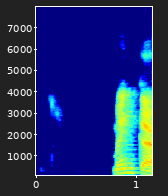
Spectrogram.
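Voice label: "mengkal", Malay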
